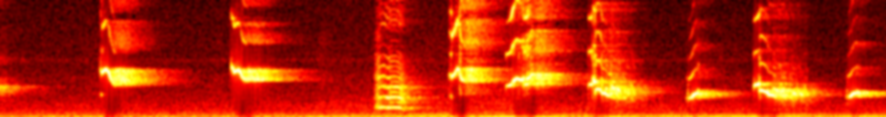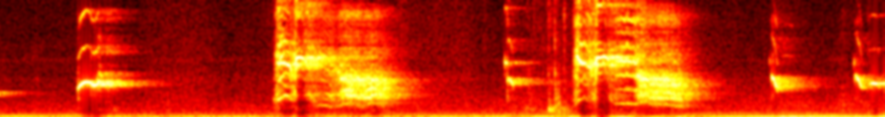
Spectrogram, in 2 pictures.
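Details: Oriental magpie-robin song serving as a singing lure: rapid sequence of short clear whistles and chirps, with two harsh scratchy bursts midway, quiet background hum.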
